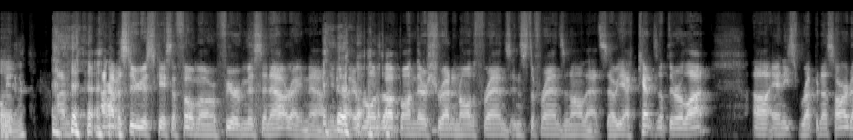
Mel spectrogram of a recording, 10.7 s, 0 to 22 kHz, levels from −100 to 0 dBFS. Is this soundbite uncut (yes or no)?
yes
